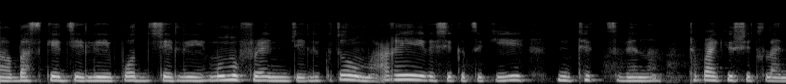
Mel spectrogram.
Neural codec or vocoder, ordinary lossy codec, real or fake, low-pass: autoencoder, 48 kHz, 128 numbers a frame, DAC-VAE, trained on Japanese speech; MP3, 48 kbps; fake; 7.2 kHz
